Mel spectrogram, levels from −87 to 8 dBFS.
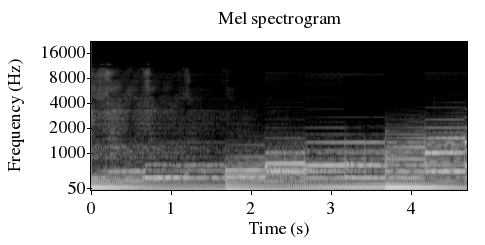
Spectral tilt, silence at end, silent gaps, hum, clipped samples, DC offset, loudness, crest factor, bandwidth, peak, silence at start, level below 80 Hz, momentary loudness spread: -9.5 dB/octave; 0 s; none; none; under 0.1%; under 0.1%; -20 LUFS; 12 dB; 9 kHz; -6 dBFS; 0 s; -24 dBFS; 10 LU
